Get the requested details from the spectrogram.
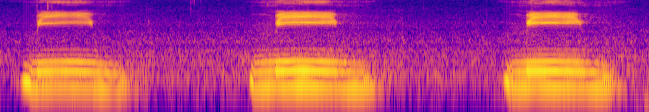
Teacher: இந்த எழுத்து உதடுகளின் வெளிப்புற பகுதியை சேர்த்து ஓதணும்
